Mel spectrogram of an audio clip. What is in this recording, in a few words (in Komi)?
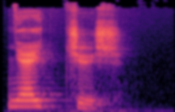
"няйтчысь", Komi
